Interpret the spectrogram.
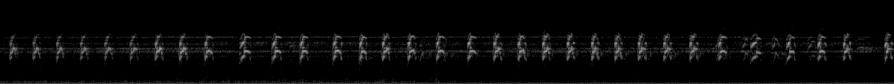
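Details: ['Wild male white-tailed eagle in Latvia, recorded by a nest webcam on 23 September 2017 in the early afternoon, with a second male calling too. A fast, even run of sharp yelping notes, about four each second, continues for nine seconds.']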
